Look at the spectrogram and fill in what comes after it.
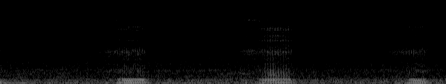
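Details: A 9-month-old female Golden Retriever, very tired, snores in low, rumbling bursts about every second and a half.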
